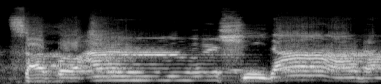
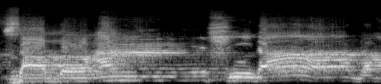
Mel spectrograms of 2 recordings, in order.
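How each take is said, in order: First: The n sound is hidden, nasal and held long. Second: The same.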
